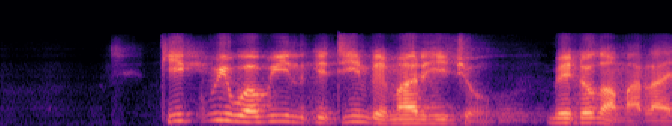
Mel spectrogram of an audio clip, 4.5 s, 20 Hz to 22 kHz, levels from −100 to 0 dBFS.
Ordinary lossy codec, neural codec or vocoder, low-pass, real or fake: AAC, 32 kbps; codec, 16 kHz, 0.7 kbps, FocalCodec; 7.2 kHz; fake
